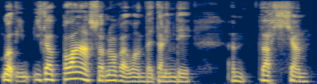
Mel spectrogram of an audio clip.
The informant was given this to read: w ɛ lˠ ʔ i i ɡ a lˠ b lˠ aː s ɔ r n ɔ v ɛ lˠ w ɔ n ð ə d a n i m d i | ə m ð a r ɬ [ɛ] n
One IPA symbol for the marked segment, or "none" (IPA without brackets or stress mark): a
